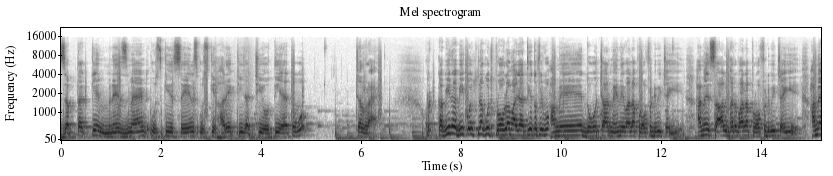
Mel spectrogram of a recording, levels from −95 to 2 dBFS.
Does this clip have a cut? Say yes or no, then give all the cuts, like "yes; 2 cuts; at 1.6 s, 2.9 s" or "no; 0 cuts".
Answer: yes; 1 cut; at 9.8 s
